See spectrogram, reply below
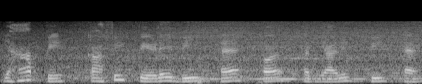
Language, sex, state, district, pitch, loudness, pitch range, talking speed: Hindi, male, Chhattisgarh, Raipur, 145 Hz, -17 LUFS, 135-155 Hz, 140 wpm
